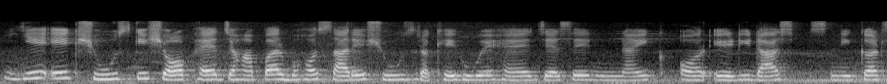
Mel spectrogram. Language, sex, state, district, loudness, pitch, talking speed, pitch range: Hindi, female, Madhya Pradesh, Katni, -15 LUFS, 210 Hz, 135 wpm, 200-225 Hz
